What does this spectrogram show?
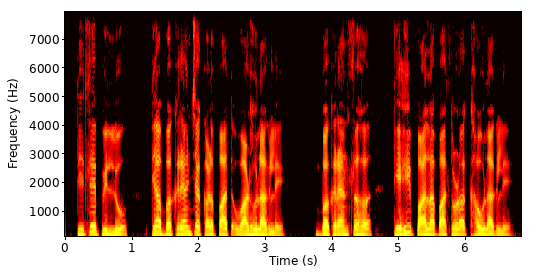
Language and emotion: Marathi, neutral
